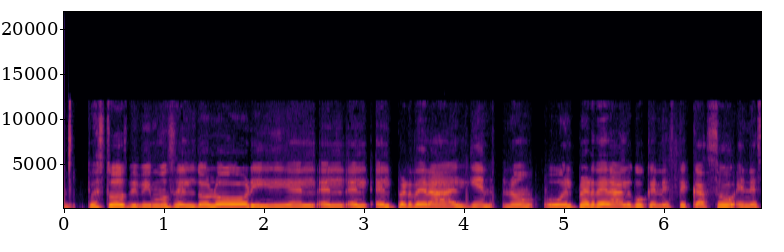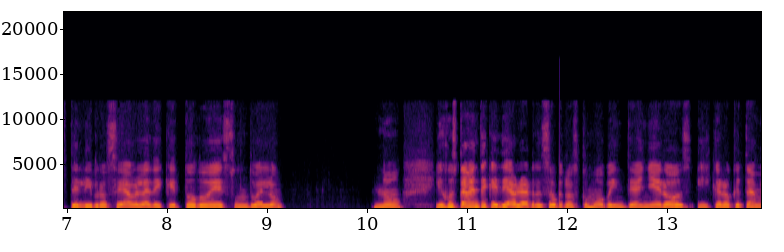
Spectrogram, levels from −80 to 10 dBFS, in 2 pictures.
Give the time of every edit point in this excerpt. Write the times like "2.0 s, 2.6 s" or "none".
11.9 s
